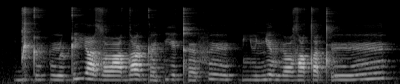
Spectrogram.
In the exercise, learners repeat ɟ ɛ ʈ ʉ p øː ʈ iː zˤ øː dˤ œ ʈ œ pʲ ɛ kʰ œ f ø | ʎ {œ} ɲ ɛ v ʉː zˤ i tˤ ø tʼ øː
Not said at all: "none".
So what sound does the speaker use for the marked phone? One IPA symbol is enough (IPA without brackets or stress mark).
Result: ø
